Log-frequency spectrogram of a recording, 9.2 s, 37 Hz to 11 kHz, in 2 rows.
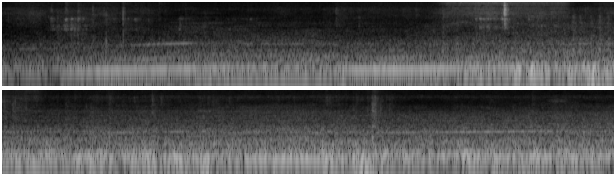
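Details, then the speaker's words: Hyundai Tucson on its first test drive (about a 15-mile round trip) after a misfire repair with a new head-bolt set: steady low drone builds smoothly with road speed, no stumbles or popping under load, no check engine light, no misfires; healthy engine under acceleration. "So far so good, super smooth, no check engine light, no misfires, nothing."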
